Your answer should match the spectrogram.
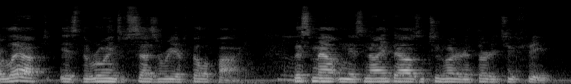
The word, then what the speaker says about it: Caesarea Philippi: actually pronounced mount hormone and caesarea philippi is pronounced kasaria felipe but i'll keep saying the old pronunciation because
